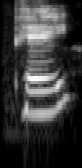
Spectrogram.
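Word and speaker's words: پ: Pay. Pay. Pay you can remember like payday. You know, you have to relate the letters with any specific thing. So it will be easy remembrance. Pay had 3 dot under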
